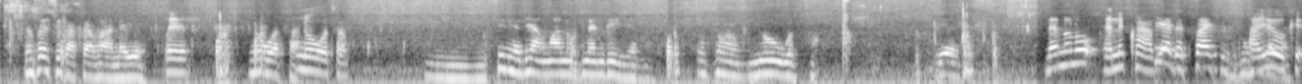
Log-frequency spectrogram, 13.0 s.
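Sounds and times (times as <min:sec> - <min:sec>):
food sizzling in a pan: 0:00.0 - 0:13.0
stirring in a pan: 0:04.9 - 0:12.6
woman talking: 0:10.4 - 0:13.0.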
